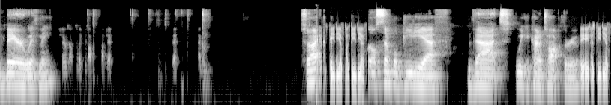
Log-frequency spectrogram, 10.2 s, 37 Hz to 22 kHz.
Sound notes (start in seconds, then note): 1.4 screen reader narrating extremely rapidly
